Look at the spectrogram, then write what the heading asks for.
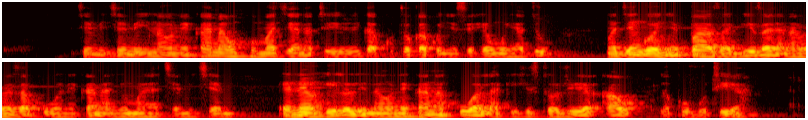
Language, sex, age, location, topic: Swahili, male, 25-35, Nairobi, government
